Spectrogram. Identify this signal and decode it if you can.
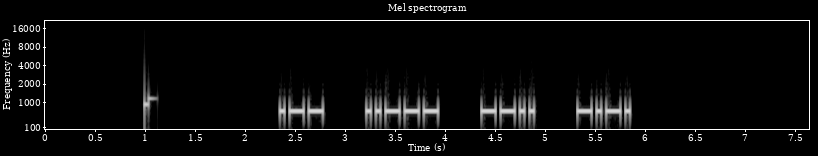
Morse code, heard as a keyed tone, about 25 wpm, spaced as for 14 wpm, 700 Hz. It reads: W2ZC
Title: USA Call Signs - 4 Characters - 3x Character Spacing - 25wpm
